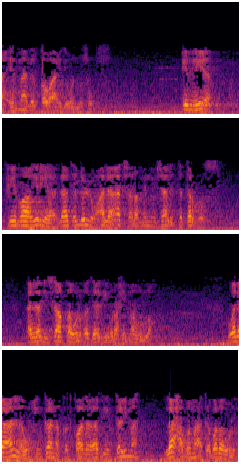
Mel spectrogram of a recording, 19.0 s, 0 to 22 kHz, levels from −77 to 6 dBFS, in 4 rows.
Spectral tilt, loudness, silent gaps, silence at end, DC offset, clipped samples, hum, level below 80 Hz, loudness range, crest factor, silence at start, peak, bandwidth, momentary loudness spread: -10.5 dB/octave; -20 LUFS; none; 0 s; 1%; under 0.1%; none; -30 dBFS; 6 LU; 20 dB; 0 s; 0 dBFS; 4.8 kHz; 19 LU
